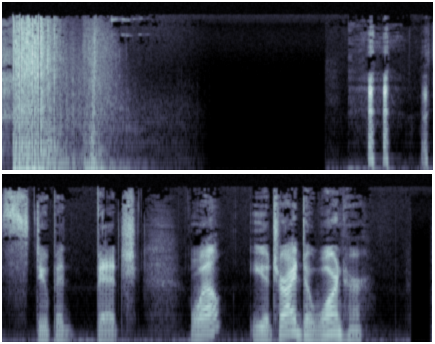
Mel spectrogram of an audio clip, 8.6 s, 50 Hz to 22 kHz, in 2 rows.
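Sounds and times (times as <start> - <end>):
gunshots in a standoff with an infected person: 0.1 - 1.4
speech: 3.7 - 3.9, 4.6 - 8.0.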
